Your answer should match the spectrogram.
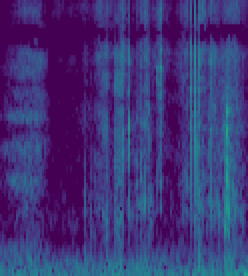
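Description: Paper of a picture book's pages rustling and scraping as the page is handled, in a run of short soft rustles that gather toward the end.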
